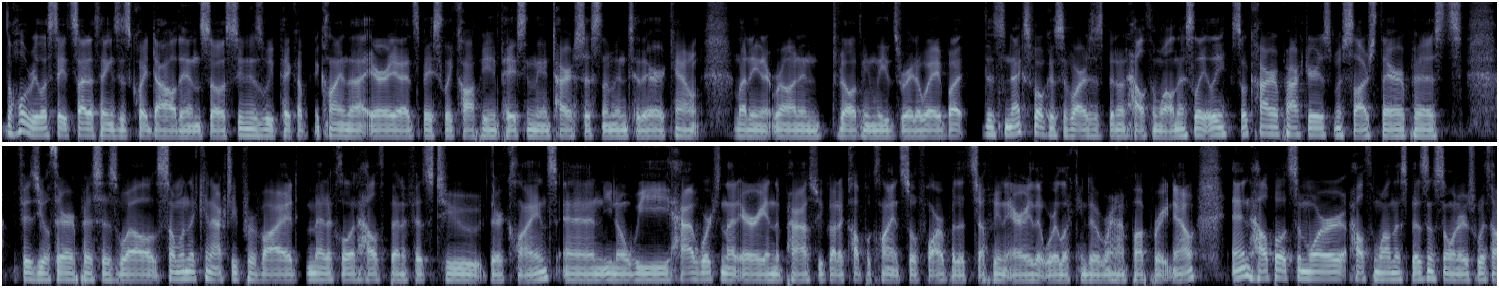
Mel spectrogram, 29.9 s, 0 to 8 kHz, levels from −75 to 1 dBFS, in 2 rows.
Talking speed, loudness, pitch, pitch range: 235 wpm, -25 LUFS, 90 Hz, 85-95 Hz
